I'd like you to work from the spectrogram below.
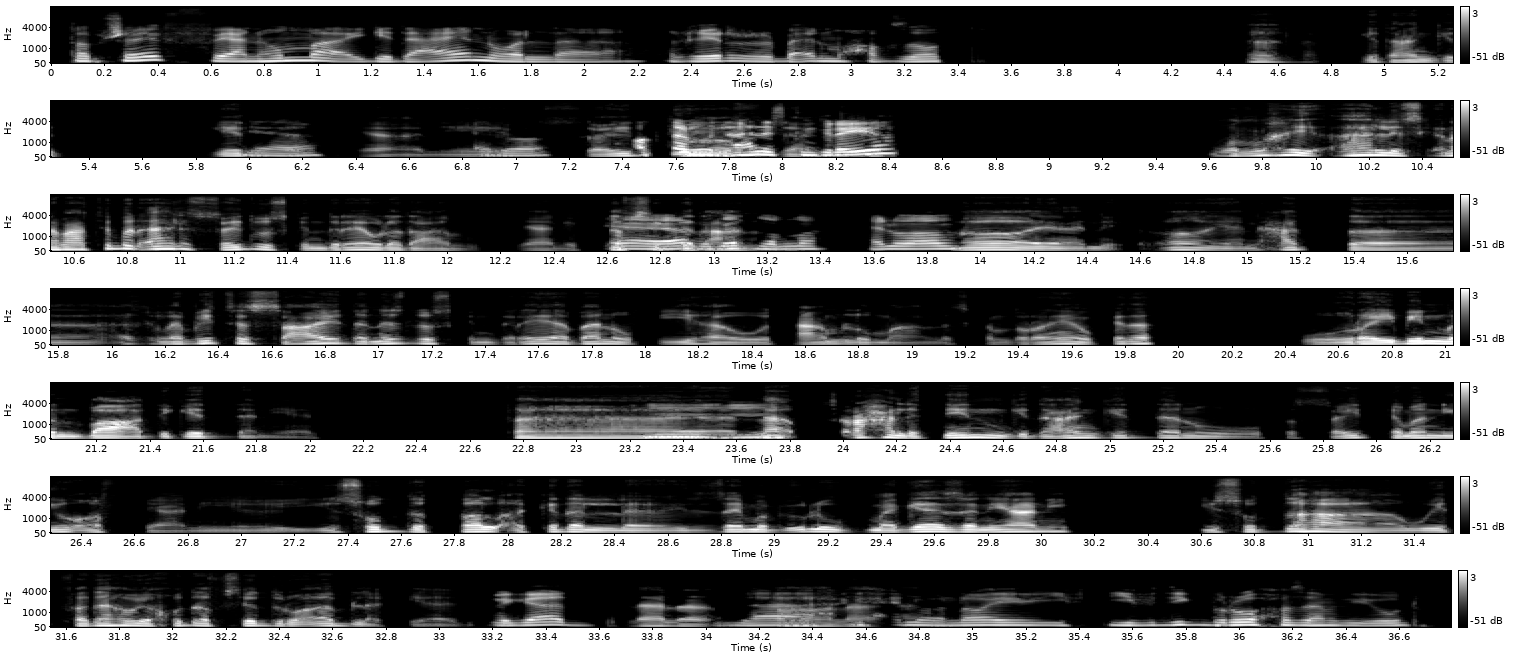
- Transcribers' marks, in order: none
- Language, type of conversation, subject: Arabic, podcast, احكيلنا عن أحسن موقف اتقابلت فيه بناس من بلد تانية؟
